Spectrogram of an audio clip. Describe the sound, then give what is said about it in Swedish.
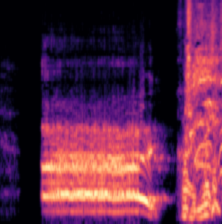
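A man's voice imitates an angry scream into people's faces on a shared cycle and footpath: a loud, sustained harsh yell for about a second that bends downward at the end, followed by a second shorter, wavering shout. “Han skriker dem i ansiktet.”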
